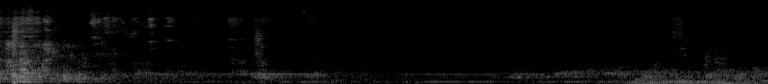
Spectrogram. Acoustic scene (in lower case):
elevator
